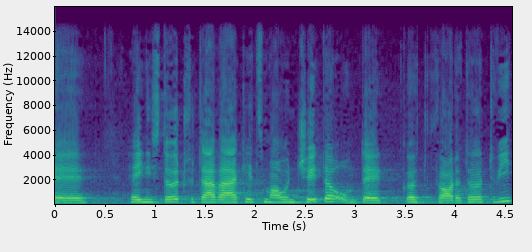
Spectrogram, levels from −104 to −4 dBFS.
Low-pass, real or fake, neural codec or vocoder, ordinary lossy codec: 14.4 kHz; fake; vocoder, 48 kHz, 128 mel bands, Vocos; none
